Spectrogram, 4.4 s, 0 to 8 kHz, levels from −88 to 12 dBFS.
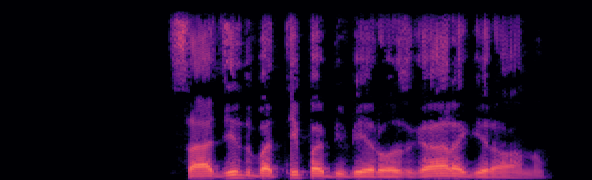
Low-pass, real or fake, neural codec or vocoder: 7.2 kHz; real; none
